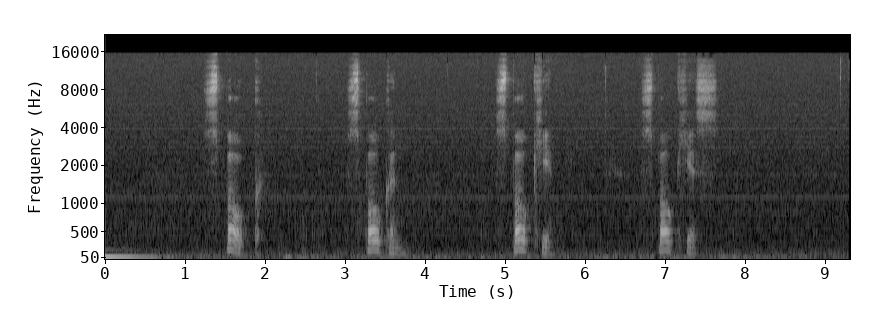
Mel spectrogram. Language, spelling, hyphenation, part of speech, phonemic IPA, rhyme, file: Dutch, spook, spook, noun / verb, /spoːk/, -oːk, Nl-spook.ogg
- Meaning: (noun) 1. phantom, ghost 2. spectre, horror, terror 3. an imaginary horror, conceptual nightmare 4. an annoying and intolerable woman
